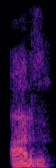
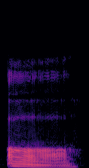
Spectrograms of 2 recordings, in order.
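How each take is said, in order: First: The R sound is strong and hard. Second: The R sound is weak and soft. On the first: "Is it hard like an R" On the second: "or is it soft like an R?"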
